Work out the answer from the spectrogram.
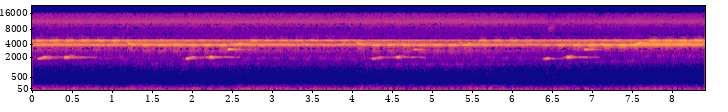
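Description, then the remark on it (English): Tree frogs calling in a forest at night on a little-known island: short, rising whistled chirps repeat about every two seconds over a steady, high-pitched insect-like trill, with no voices. “So the sounds of the forest by night are dominated by tree frogs.”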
